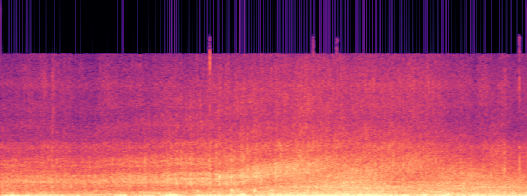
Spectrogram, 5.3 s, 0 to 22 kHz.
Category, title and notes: Sound effects > Vehicles
Car 2025-11-02 klo 13.27.56
Car, Field-recording, Finland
